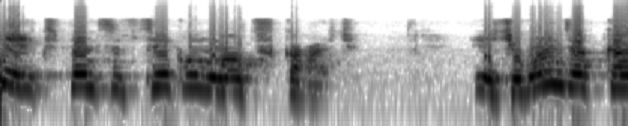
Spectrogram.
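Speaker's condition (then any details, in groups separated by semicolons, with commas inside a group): Traumatic brain injury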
